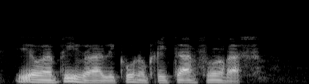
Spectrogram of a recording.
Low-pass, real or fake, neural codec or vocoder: 3.6 kHz; real; none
